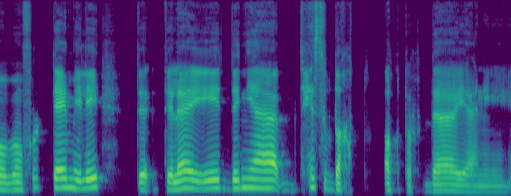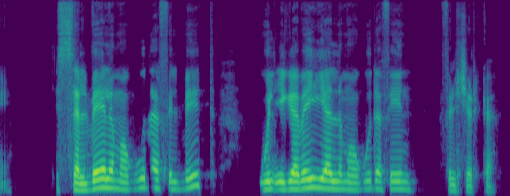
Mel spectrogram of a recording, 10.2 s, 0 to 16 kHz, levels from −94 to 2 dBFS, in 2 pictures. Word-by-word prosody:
المفروض 135 +6 -4
تعمل 170 -3 +3
إيه، 175 +3 +4 0.3
ت - - -5 0.2
تلاقي 150 +4 +3
إيه، 150 +2 +2
الدنيا 160 +1 +2
بتحس 140 +7 -7
بضغط 135 - -5
أكتر، - - -6
ده 115 0 0
يعني 100 -2 -8 0.4
السلبيّة 130 +5 +4
اللي 165 -1 +6
موجودة 160 +4 -3
في 155 - -10
البيت 170 +9 -4 0.5
والإيجابية 145 +4 +4
اللي 145 0 +1
موجودة 140 +2 -4
فين، 140 -1 -6 0.2
في 115 - -11
الشركة، 110 - -9
145 Hz, 135 wpm, -24 LUFS, 130-160 Hz, 0.5 s, اللي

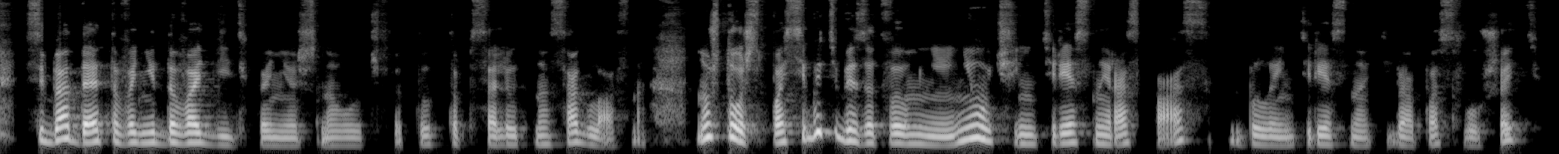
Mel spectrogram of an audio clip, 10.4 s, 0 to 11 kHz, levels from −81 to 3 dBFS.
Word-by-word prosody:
Себя 205 +4 +4
до 170 - +7
этого 175 -1 +3
не 170 0 +1
доводить, 160 -5 +2
конечно, 125 0 -5
лучше, 125 0 -11 0.2
тут 140 +1 -9
абсолютно 140 +1 -5
согласна. 145 0 -4 0.3
Ну 245 - +5
что 255 -2 +6
ж, - - -2
спасибо 170 - +3
тебе 205 - +1
за 165 -2 0
твое 160 -1 +2
мнение. 145 - +1
Очень 210 -8 0
интересный 160 +1 -1
рассказ. 160 +8 -3
Было 145 -9 -3
интересно 135 0 -5
тебя 130 -1 -7
послушать. - - -7
155 Hz, 145 wpm, -20 LUFS, 135-175 Hz, 0.3 s, до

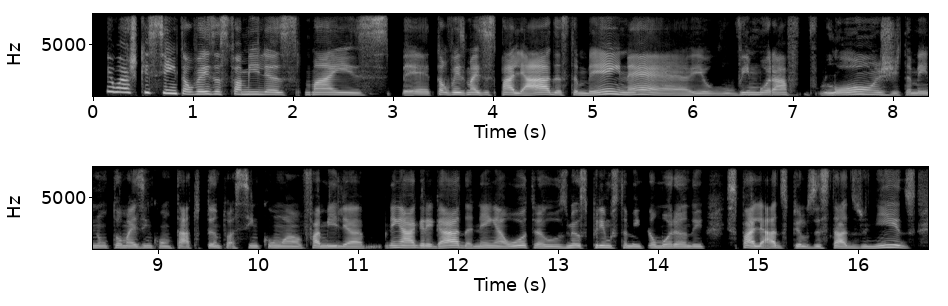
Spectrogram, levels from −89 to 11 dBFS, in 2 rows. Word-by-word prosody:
Eu 425 -2 +3
acho 390 -1 +4
que 380 -3 +3
sim, 315 -4 +4
talvez 230 -1 +2
as 225 -2 +1
famílias 210 -4 -1
mais 180 -4 0
eh 160 +6 -2
talvez 185 -2 +1
mais 175 -2 +1
espalhadas 170 +1 +5
também, 175 +9 +1
né. 160 -9 0
Eu 145 +1 -7
vim 175 +1 -2
morar 175 -1 0
fo 145 - -18 0.2
longe. 175 - 0
Também 155 +1 -4
não 165 -1 -4
estou 175 +2 -6
mais 160 -1 -3
em 165 - -5
contato 155 -1 -4
tanto 160 -1 -5
assim 165 -1 -5
com 160 -1 -5
a 145 -3 -4
família, 155 -1 0 0.2
nem 185 +2 -2
a 175 - +7
agregada, 170 -1 +3
nem 160 +3 -4
a 150 - -1
outra. 165 -1 -1
Os 145 0 -6
meus 170 -1 0
primos 180 -3 -2
também 160 -2 -4
estão 160 +3 -7
morando 155 0 -3
em 150 -2 -5 0.2
espalhados 150 -1 +2
pelos 150 -2 -5
Estados 140 0 -1
Unidos, 160 +1 -2
165 Hz, 170 wpm, -23 LUFS, 150-185 Hz, 0.2 s, a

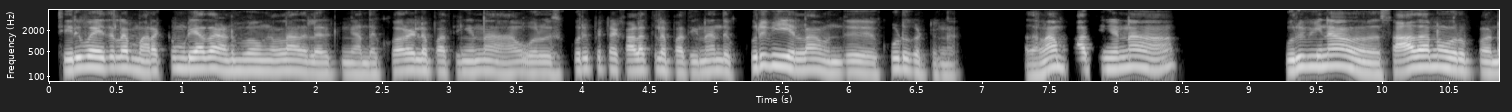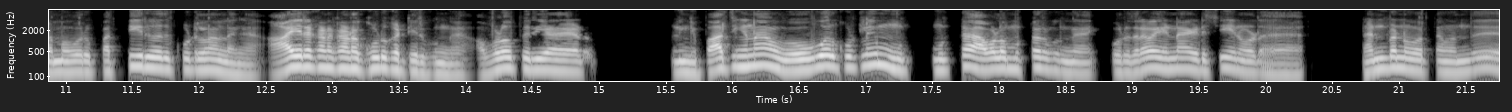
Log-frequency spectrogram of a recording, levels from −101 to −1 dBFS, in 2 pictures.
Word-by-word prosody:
சிறு 155 +3 +2
வயதுல 180 0 +4
மறக்க 145 +1 -3
முடியாத 170 0 +3
அனுபவங்கள்லாம் 150 0 -1
அதில 130 -2 -2
இருக்குங்க. 125 0 -7
அந்த 120 - -5
கொறையில 150 +2 0
பார்த்தீங்கன்னா 135 +1 -4 0.3
ஒரு 130 0 -3 0.2
குறிப்பிட்ட 160 +1 -7
காலத்தில 150 +1 -1
பார்த்தீங்கன்னா 135 +2 -4
இந்த 140 - -4
குருவி 205 +3 0
எல்லாம் 155 -1 -1
வந்து 130 +1 -3 0.2
கூடு 165 0 -2
கட்டுங்க. 115 -3 -10 0.6
அதெல்லாம் 170 - 0
பார்த்தீங்கன்னா 165 +3 -1 1.1
குருவின்னா 195 +5 +2 0.4
சாதாரண 185 +7 +5
ஒரு 150 -2 +2 0.2
நம்ம 135 0 +1
ஒரு 135 - -1
10-20 175 +5 +1
கூடுல்லாம் 155 -1 0
இல்லங்க. 115 -5 -3 0.2
1000கணக்கான 180 -1 +6
கூடு 175 +1 +3
கட்டியிருக்குங்க. 120 -6 -2 0.2
அவ்வளவு 170 +8 +2
பெரிய 160 0 +2 0.2
எடம். 140 - +1 0.8
நீங்க 130 -1 +1
பார்த்தீங்கன்னா 190 +5 +3 0.3
ஒவ்வொரு 185 +6 +6
கூட்டிலும் 205 +4 0
முட் 150 -3 -3 0.2
முட்ட 150 +6 -6
அவ்வளவு 165 +2 +3
முட்டை 165 +3 -2
இருக்குங்க. 145 -6 -4 0.3
ஒரு 135 - -5
தடவ 165 +5 +2
என்ன 170 +1 -1
ஆயிடுச்சு 150 0 -3
என்னோட 135 -3 -3 0.8
நண்பன் 170 +3 +2
ஒருத்தன் 140 -2 -3
வந்து 145 +5 -3
155 Hz, 145 wpm, -23 LUFS, 135-175 Hz, 1.1 s, 1000கணக்கான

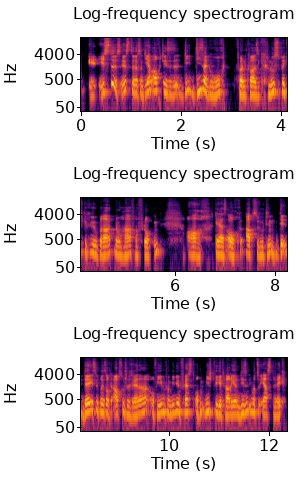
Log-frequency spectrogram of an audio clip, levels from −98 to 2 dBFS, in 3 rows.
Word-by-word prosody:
I 140 - +2
ist 175 +3 +1
es, - - +5
ist 215 0 -2
es 160 -1 +1
und 150 - -6
die 190 - +5
haben 220 - 0
auch 195 0 +3
diese 155 -4 -3
die 180 +5 -6
dieser 195 +6 +4
Geruch 150 +5 -4 0.2
von 145 -1 +6
quasi 135 -3 +2
knusprig 180 +5 -2
g 165 - -7
gebratenen 150 -2 0
Haferflocken. 145 +5 -3 0.5
Och, 140 -4 -3
der 145 -1 +5
ist - - -6
auch 130 - +1
absolut 150 -3 0
him 160 -2 -4
d 165 -1 0
der 165 +4 +6
ist 200 0 -1
übrigens 175 -3 -1
auch 160 - +1
der - - -8
absolute 155 -3 -2
Renner 155 +8 0
auf - - -7
jedem 170 +3 -1
Familienfest, 175 +2 0
auch 160 - -2
Nicht-Vegetarier, 150 -6 +1
und 140 - -5
die 160 - -1
sind 185 +3 -3
immer 175 -1 -2
zuerst 145 -3 0
weg. 135 +1 -2
160 Hz, 215 wpm, -24 LUFS, 145-180 Hz, 0.5 s, von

